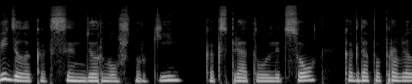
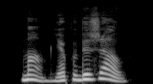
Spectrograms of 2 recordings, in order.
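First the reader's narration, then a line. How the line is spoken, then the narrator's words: Shout. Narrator (Russian): крикнул он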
